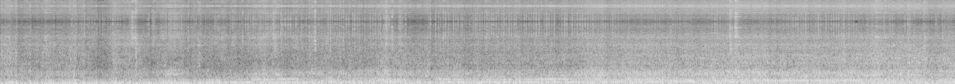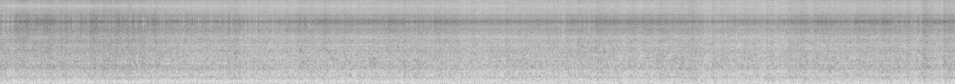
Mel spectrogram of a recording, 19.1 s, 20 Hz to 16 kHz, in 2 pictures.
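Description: BMW 540's V8 engine heard from inside the cabin while driving, its note rising over the first several seconds as the car accelerates and then holding steady at a cruise, over continuous tyre and road noise from the wet road.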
